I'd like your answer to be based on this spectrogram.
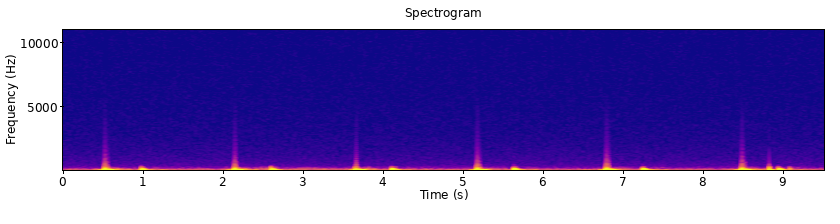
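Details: Self-recorded morning auscultation of a person in regular daily cardio training, taken at pulmonary, Erb's point and mitral sites: slow, regular, clear normal heart sounds at about 38 beats a minute, no added noises.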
